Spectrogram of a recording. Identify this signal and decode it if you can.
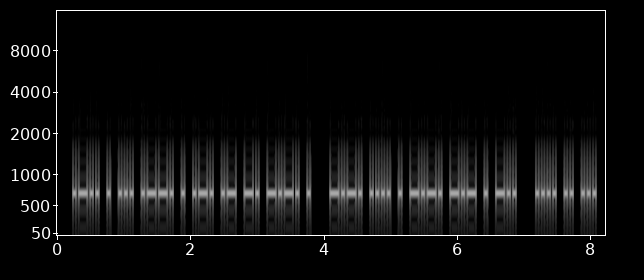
Morse code, heard as a keyed tone, about 28 wpm, 700 Hz. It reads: LESPERANCE CHECKED HIS
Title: A Sound Of Thunder 28wpm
